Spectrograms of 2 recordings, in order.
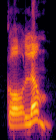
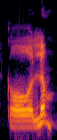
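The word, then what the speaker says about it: column: कॉलम। सी ओ एल यू एम एन कॉलम। इसमें एन जो है वह साइलेंट है लेकिन स्पेलिंग तो याद रखने हैं कॉलम और जो ऐसे है दिस इज रो।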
